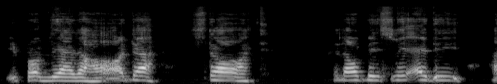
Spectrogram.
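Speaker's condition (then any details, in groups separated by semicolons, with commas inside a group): Cerebral palsy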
